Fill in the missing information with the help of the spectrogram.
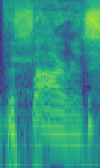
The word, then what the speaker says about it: thesaurus: Thesaurus, walking Thesaurus. Did I say that right? – Yes, you did.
